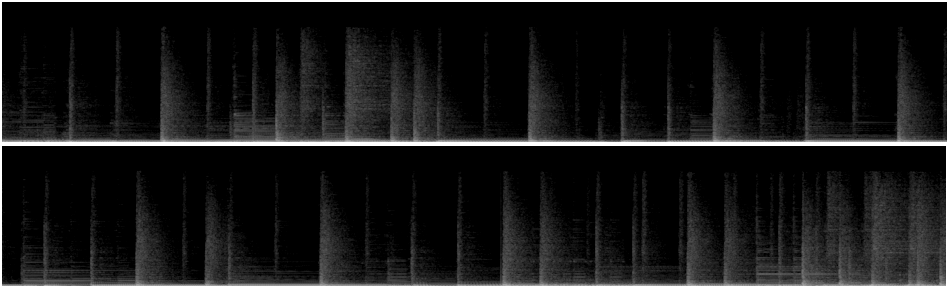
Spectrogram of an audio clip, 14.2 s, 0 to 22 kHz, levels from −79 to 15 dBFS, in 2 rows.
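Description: A second, slower capture path likely feeds the same audio back in from 10.83 s to the end, producing a doubled audio track: a full-band copy trails the original by around a third of a second, a few decibels quieter, undecayed, cutting in abruptly.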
